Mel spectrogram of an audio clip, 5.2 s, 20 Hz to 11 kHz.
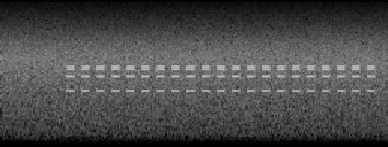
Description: Telephone call progress tone (North American plan), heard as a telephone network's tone, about 1400, 2050, 2450, 2600 Hz, 0.1 s on and 0.1 s off, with phone line noise. Off-hook warning tone.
